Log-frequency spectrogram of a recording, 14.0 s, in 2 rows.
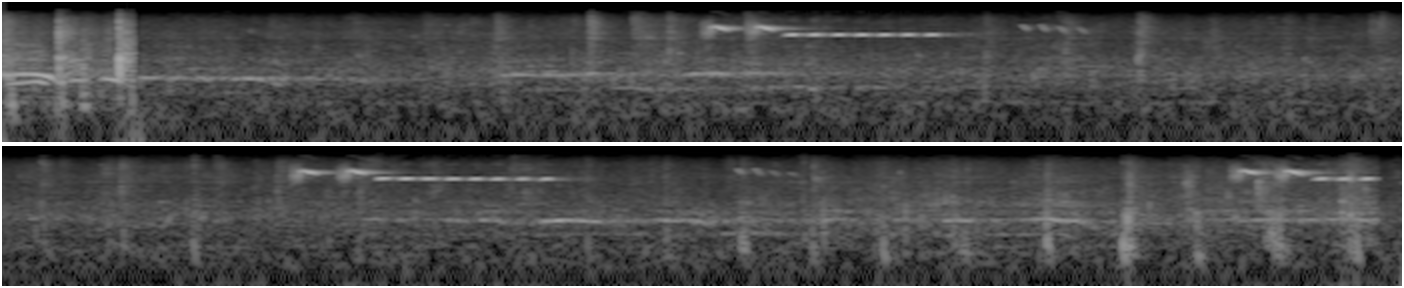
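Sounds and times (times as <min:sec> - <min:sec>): songbird singing with trill: 0:03.5 - 0:05.4, 0:08.4 - 0:10.0, 0:13.2 - 0:13.9.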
